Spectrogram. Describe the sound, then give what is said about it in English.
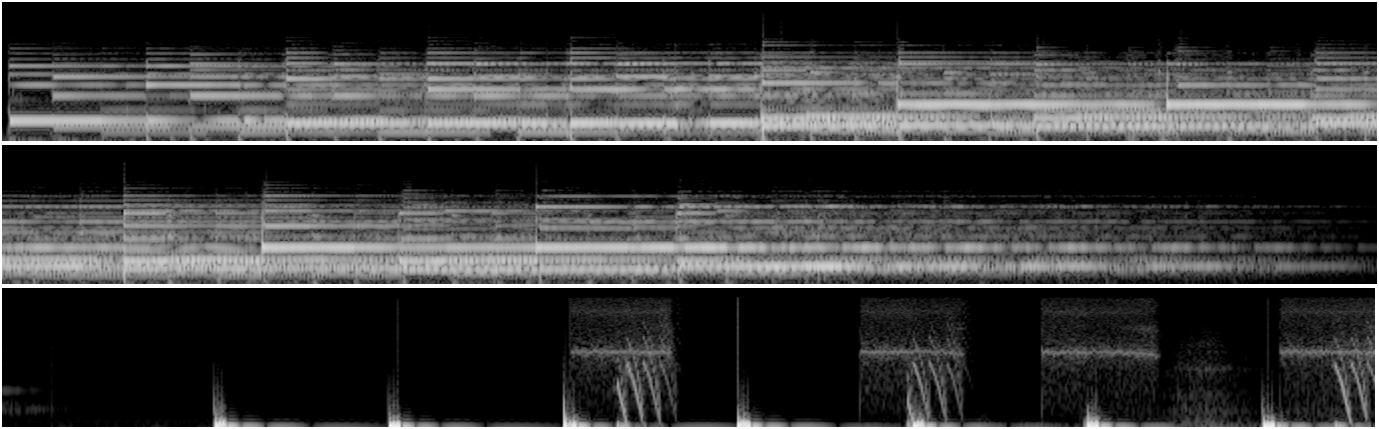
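Space Invaders arcade video game sounds: electronic tones warble and repeat in a dense, buzzing stream that fades out, then after a brief pause come a series of sharp, bright blasts in an uneven rhythm. “That's the sound of Space Invaders”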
